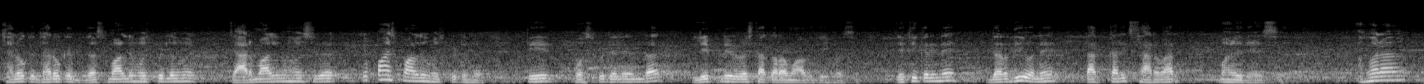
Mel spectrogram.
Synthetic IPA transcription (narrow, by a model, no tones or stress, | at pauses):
d͡ʒ̪ʱaɾoked̪ʱaɾoked̪əsmalniɦɔspiʈəlɦoj | t͡ʃaɾmalniɦoseɾojkepãt͡ʃmalniɦɔspiʈəlɦoj | t̪ehɔspiʈəlniənd̪əɾ | lipniʋjəʋəst̪ʰakəɾʋamãaʋit̪iɦojt͡ʃʰe | d͡ʒet̪ʰikəɾine | d̪əɾd̪ionet̪at̪kaliksaɾʋaɾ | məɭiɾəɦḛt͡ʃʰe | əmaɾa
